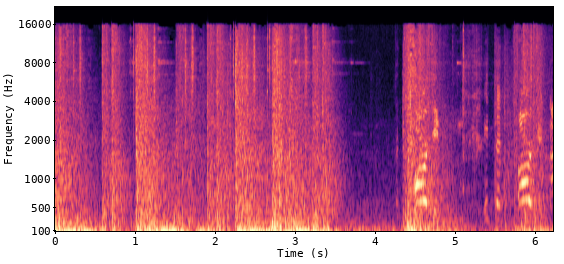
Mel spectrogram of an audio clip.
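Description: Rapid gunfire at shooting-range targets in the video game Cyberpunk 2077, with bursts of loud, close shots through the first few seconds, a brief pause, then more scattered shots while a person talks.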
